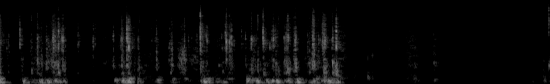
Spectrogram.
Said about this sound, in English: enter in their email addresses here.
